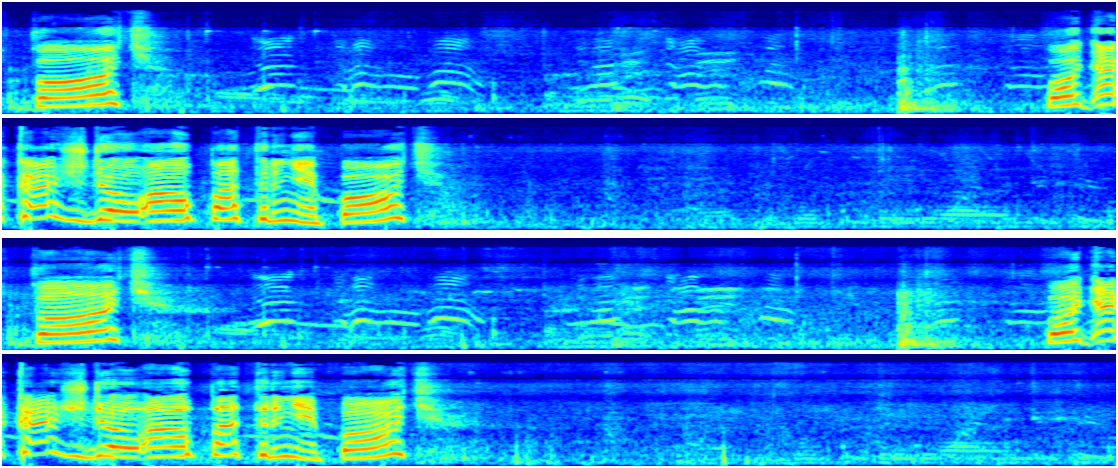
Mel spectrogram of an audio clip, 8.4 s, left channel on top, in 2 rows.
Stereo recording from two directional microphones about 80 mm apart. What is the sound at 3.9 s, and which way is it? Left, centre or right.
Speech, left.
